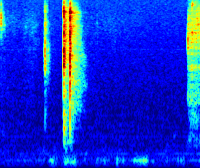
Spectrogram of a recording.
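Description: A few computer keyboard keystrokes, separate short clicks, the strongest about two-thirds of a second in and another near the end.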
